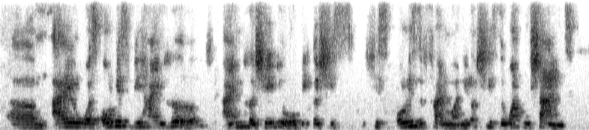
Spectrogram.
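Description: Amid light background noise and audible room echo, a woman speaks at a fairly high pitch with ordinary pitch variation. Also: fairly slow pace. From Malaysia. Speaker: fashion design scholar and trainer; interview guest, fashion educator. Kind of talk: interview. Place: home room.

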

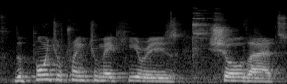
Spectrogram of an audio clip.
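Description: Audible room echo and light background noise surround a man speaking at a moderate pace with a French accent. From France. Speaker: product management lead. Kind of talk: product presentation. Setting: presentation room with live audience. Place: meeting room.

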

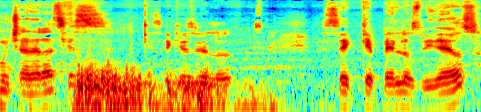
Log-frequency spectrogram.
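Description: Noticeable background noise accompanies a man speaking. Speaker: vlogger. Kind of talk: casual vlog narration.

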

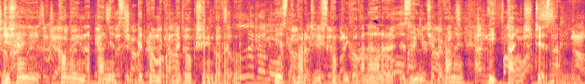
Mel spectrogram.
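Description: Music in the background behind a man with a fairly low voice, very wide pitch swings and a moderate pace. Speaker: voice-over reader. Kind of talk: voice-over translation of a comedy sketch.

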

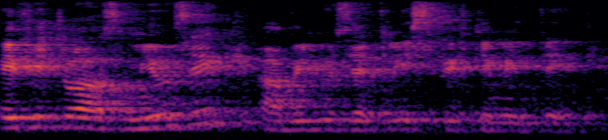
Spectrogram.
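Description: At a fairly slow pace, a man talks in a room with strong echo and light background noise. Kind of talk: tutorial. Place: office. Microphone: phone near.

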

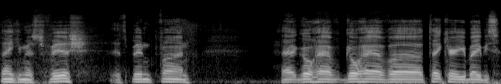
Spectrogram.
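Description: This man speaks with a Tennessee accent at a moderate pace. The sound is dry with no echo, and his long pauses come often. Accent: US Southern (Tennessee). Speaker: fishing YouTuber. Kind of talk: casual vlog talk to camera while fishing. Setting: outdoors on a lake, fishing boat. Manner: animated. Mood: excited, cheerful. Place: boat. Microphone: phone near.

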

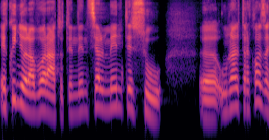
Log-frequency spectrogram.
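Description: Very fast speech from a man with ordinary pitch variation comes over a quiet background in a dry sound with no echo. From Milan periphery (Opera), family from Civitavecchia; Milan. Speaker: anthropologist and moderator; moderator. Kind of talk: panel discussion. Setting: stage with audience. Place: hall. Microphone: handheld.

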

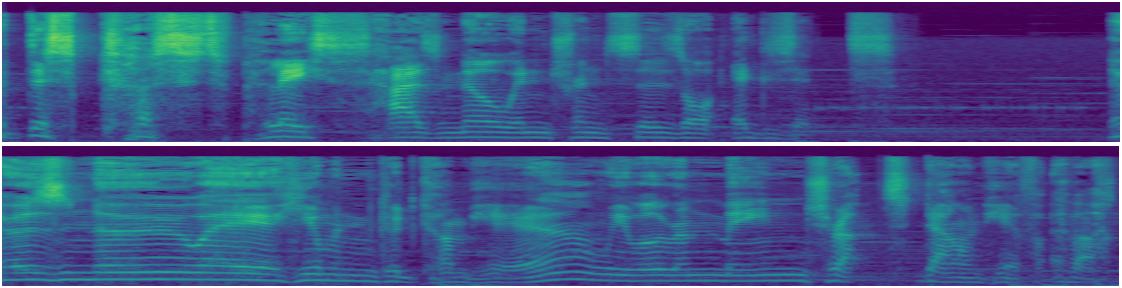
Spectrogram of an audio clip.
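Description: The voice sits at a middle pitch while clear music plays in the background. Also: fairly slow pace. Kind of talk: grave legend telling. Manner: mournful.

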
